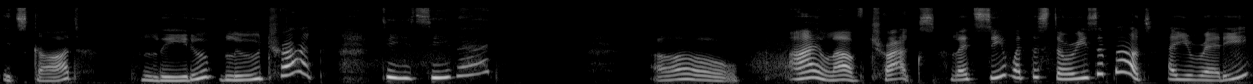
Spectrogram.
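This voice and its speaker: Slow sing-song storybook reader, woman. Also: on the high side, sing-song, no room sound. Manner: slow, sing-song, talks directly to a child. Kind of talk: children's read-aloud.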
